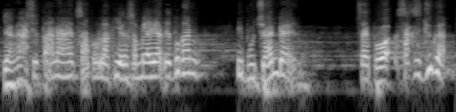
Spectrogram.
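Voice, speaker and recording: A man, preaching a sermon as a pastor, telling a testimony with animated storytelling that rises to loud emotional peaks. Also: high voice, quick pace. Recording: dull reverberant church hall recording with faint music.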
